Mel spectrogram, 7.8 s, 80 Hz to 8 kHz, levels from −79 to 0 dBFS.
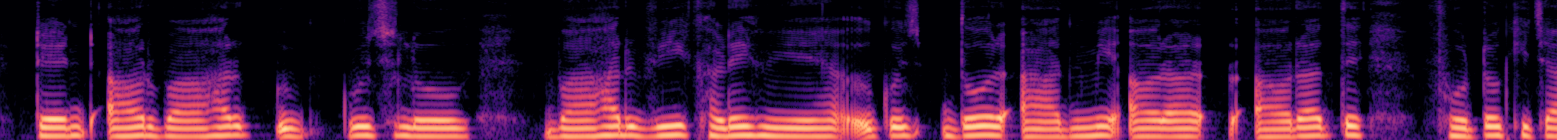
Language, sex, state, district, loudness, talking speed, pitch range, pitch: Hindi, female, Goa, North and South Goa, -14 LUFS, 125 wpm, 165-185 Hz, 175 Hz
